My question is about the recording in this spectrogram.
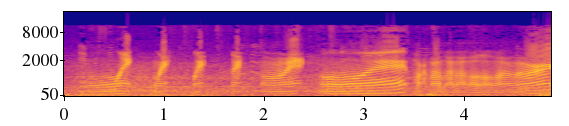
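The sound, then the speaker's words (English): A person does a loud duck impression: a quick run of short, nasal quacks followed by longer, drawn-out quacking calls, voiced with no real words. “What's wrong with my duck impression?”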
